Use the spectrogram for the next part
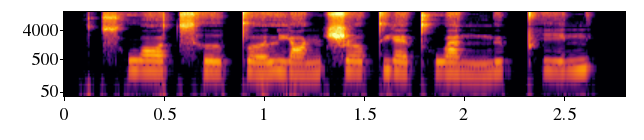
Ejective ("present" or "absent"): absent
